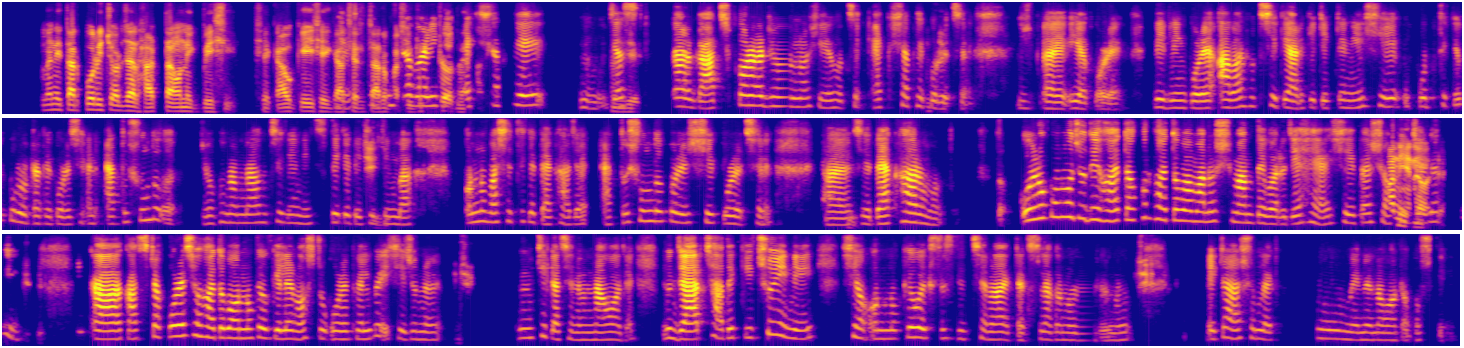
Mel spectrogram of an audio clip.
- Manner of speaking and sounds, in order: "মানে" said as "মানি"; tapping; other background noise
- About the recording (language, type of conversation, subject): Bengali, unstructured, শহরে গাছপালা কমে যাওয়ায় আপনি কেমন অনুভব করেন?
